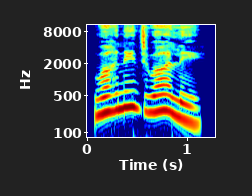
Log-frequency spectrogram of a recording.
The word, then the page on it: ವಹ್ನಿಜ್ವಾಲೆ: Kannada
